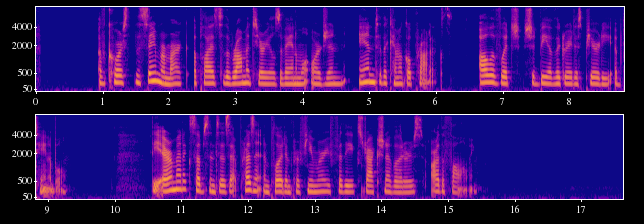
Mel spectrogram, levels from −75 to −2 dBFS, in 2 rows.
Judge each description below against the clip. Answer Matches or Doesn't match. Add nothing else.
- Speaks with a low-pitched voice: Doesn't match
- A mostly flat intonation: Matches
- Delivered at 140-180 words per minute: Matches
